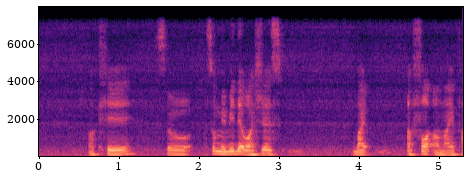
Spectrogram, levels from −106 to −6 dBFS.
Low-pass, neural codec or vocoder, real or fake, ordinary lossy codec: 7.2 kHz; none; real; none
